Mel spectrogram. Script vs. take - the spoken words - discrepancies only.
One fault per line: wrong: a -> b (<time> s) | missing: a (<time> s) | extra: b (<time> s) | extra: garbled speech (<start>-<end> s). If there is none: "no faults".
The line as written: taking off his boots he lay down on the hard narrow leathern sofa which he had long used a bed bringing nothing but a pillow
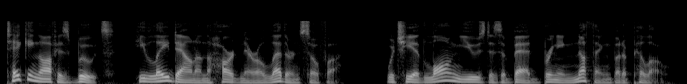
extra: as (4.9 s)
